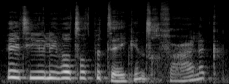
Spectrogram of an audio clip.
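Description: A woman's voice: high-pitched, very animated, a little fast, creaky, dark tone, voice pushed up, heavily acted. A woman playing a curious little fawn. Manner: eager, questioning. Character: curious young male fawn, small and eager.

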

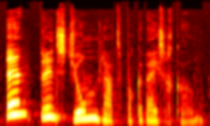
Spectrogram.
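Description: A woman reading a children's storybook aloud, expressive and hushed at times. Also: fairly high pitch, a little slow, vocal fry.

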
